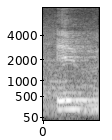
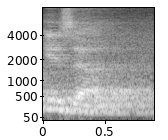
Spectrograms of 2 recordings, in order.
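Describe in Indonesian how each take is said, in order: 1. Huruf tengahnya bunyi th lembut bersuara. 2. Huruf tengahnya bunyi z biasa.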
